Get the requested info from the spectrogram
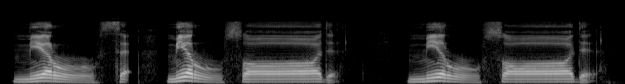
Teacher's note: this ra sakin, even though the letter before has a kasra, will be mufakham, rounded.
